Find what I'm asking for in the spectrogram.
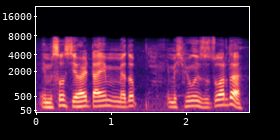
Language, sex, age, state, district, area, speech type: Kashmiri, male, 18-30, Jammu and Kashmir, Kulgam, rural, spontaneous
